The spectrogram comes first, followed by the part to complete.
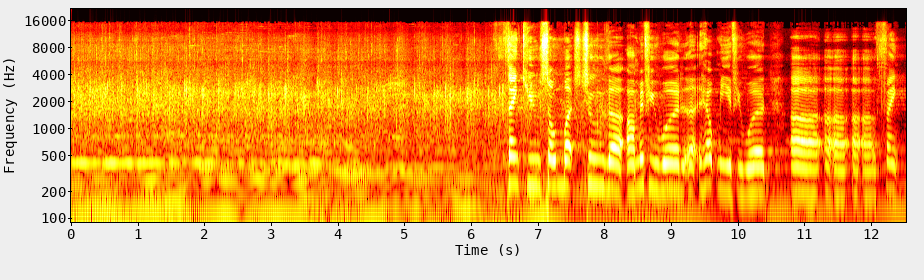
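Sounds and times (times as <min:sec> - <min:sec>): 
crowd clapping in a large room: 0:00.0 - 0:08.8
sustained musical tones: 0:00.0 - 0:10.4
speech: 0:06.6 - 0:12.5.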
